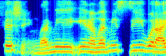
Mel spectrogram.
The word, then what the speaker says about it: phishing: So it's phishing when literally it's spelled PH, but it is phishing.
